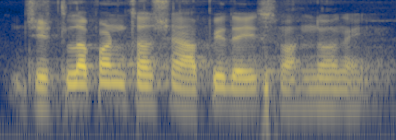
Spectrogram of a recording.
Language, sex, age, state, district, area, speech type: Gujarati, male, 18-30, Gujarat, Surat, rural, spontaneous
